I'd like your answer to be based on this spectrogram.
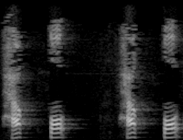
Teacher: القلقلة تكون للثاني منهما، لأن الأول مدغم يخرج بالتصادم بين طرفي عضو النطق · إذن القلقلة للقاف الثانية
